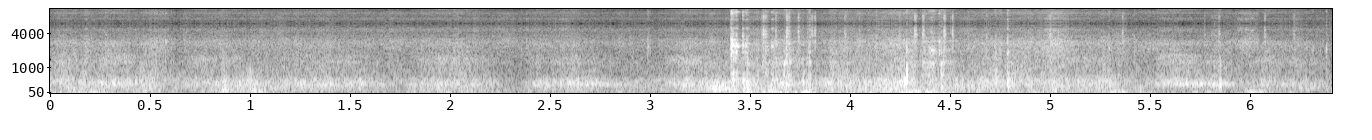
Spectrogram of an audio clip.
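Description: Boots plunging into soft powder snow on a steep descent on foot: faint crunching steps about once a second, with a couple of sharper crunches around the middle.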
